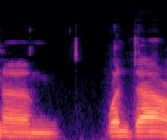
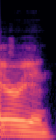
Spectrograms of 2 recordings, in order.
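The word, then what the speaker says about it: Dareon: remember Feast the Crows when Darren I'm is it kidding. Darren or Darian? I don't know how you say it. Darian, yeah, and then Arya kills him.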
